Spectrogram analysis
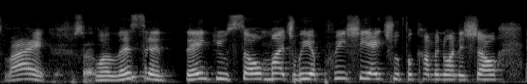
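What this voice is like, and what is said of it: Strong New York accent. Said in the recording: “you keep that stone cold, hardcore New York accent going”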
